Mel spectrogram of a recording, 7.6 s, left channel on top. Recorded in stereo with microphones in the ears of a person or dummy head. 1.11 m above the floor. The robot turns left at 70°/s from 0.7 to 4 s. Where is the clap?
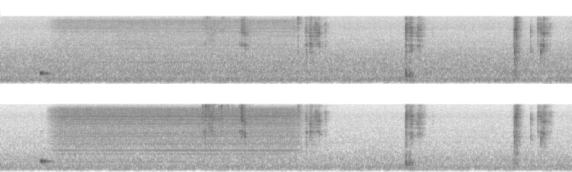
I don't hear a clap.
